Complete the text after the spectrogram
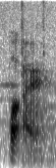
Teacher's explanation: I feel like in Scotland, we tend to cut out the T's.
